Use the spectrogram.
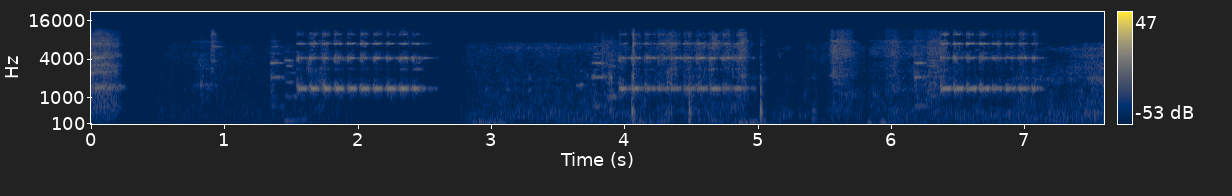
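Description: A mobile phone ringtone plays in bursts of repeated electronic tones during an online meeting, with other faint room sounds between the rings.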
